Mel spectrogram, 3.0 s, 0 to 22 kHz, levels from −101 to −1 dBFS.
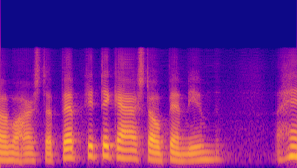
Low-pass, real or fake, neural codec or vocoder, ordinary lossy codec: none; fake; codec, 16 kHz, 0.2 kbps, FocalCodec; none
